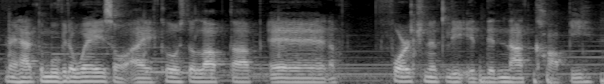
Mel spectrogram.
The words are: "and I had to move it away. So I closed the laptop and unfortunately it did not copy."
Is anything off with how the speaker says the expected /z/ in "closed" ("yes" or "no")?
yes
